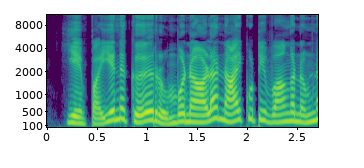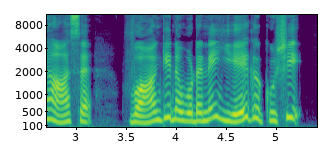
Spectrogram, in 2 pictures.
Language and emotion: Tamil, happy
